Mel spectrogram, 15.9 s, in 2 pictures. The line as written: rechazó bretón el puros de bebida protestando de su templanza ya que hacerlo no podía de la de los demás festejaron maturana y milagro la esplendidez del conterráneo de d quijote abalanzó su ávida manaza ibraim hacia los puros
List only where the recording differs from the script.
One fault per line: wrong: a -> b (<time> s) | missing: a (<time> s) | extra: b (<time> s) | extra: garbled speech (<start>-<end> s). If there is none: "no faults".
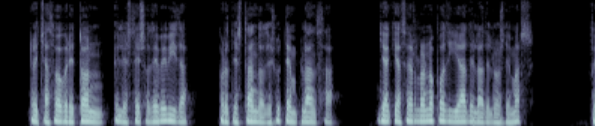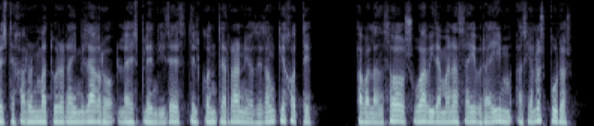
wrong: puros -> exceso (1.6 s)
